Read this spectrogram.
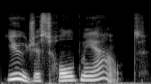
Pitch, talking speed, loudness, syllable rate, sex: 200 Hz, 200 wpm, -15 LUFS, 4.3 syllables/s, female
